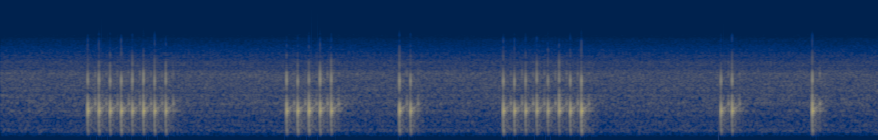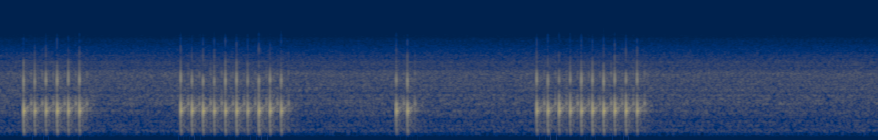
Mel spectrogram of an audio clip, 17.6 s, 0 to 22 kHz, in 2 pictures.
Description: Pulse dialling, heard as clicks on a phone line, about 9 pulses a second, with phone line noise. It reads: 8 5 2 8 2 1 6 0 2 0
